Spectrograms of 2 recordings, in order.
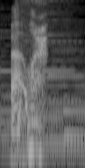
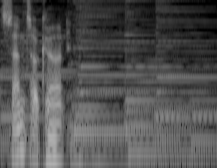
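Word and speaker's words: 戦人: right the first time I usually get called sokun sorry but that's not even close my name is written like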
